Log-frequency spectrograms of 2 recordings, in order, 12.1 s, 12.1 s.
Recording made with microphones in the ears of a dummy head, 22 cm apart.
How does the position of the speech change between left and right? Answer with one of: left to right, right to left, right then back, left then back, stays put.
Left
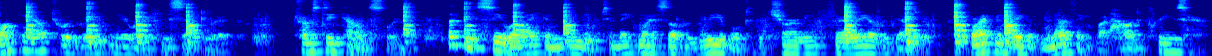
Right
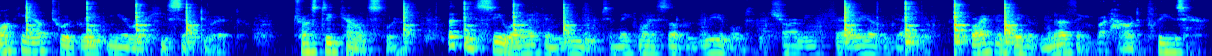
left then back.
